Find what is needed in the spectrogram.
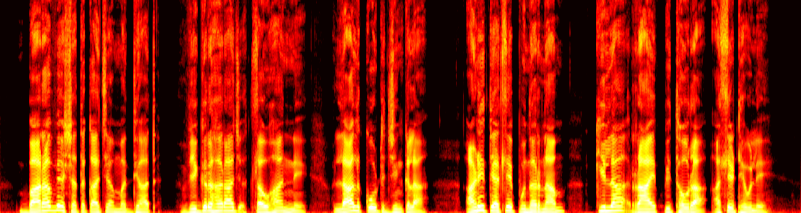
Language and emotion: Marathi, neutral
